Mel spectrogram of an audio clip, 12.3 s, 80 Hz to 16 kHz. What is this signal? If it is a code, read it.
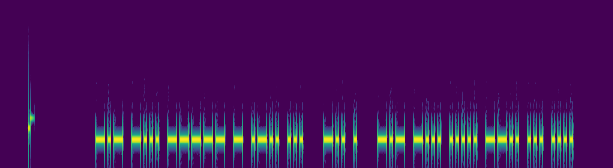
Morse code, heard as a keyed tone, about 20 wpm, 700 Hz. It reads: KB0TLS DE KB5ZSH
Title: USA Callsign DE Callsign - 6 Characters - 20wpm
